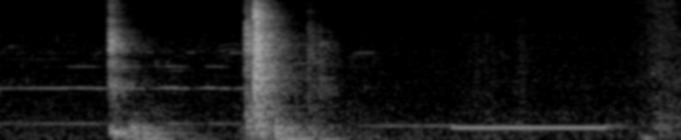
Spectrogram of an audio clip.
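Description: A door swings shut indoors on a night when moths are flying outside, giving two sharp knocking thuds about a second apart, followed by a steady low electrical hum and a faint bump at the end.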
